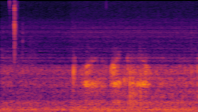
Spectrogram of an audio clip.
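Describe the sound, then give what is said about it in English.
Faint, breathy whispering buried in steady low-fidelity hiss, like a message left on an answering machine, with a brief click at the start and a few murmured syllables in the middle. “That's like somebody whispering on an answering machine.”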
